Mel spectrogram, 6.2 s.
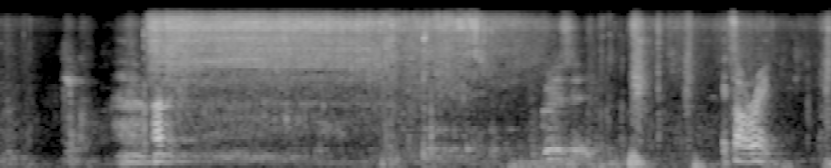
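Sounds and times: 
speech: 0.9s - 1.5s, 4.1s - 4.6s, 5.4s - 5.9s
water gushing from a tap: 1.1s - 4.1s.

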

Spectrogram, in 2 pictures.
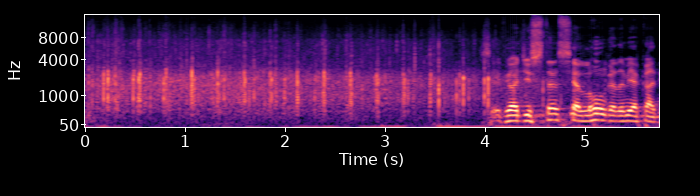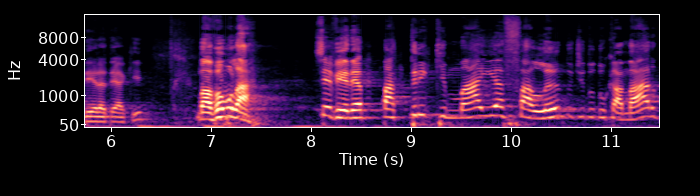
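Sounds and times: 
audience applause: 0.0s - 5.1s
speech: 4.0s - 11.4s.

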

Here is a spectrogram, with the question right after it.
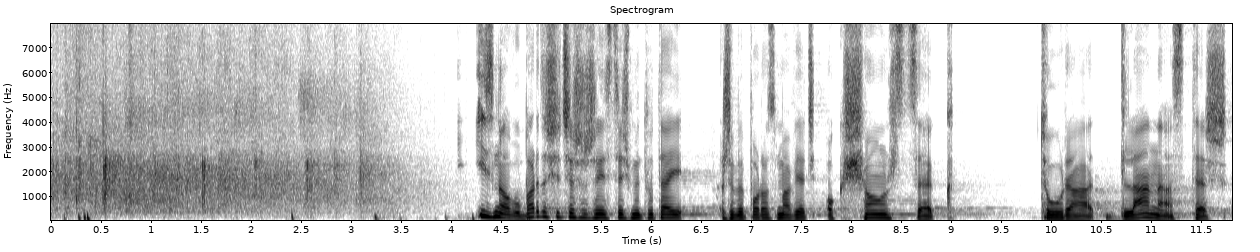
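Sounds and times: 
audience applause: 0.0s - 3.8s
speech: 2.4s - 2.7s, 4.2s - 9.1s, 9.9s - 11.8s.

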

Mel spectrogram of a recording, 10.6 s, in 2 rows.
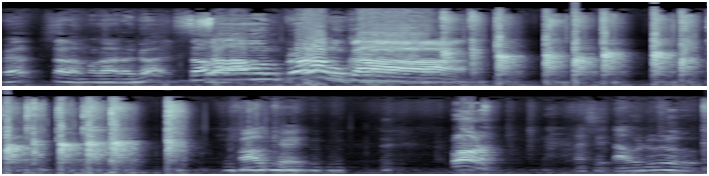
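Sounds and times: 
speech: 0.0s - 3.8s, 9.8s - 10.5s
scout clap, tepuk pramuka rhythmic hand clapping: 3.2s - 6.8s.

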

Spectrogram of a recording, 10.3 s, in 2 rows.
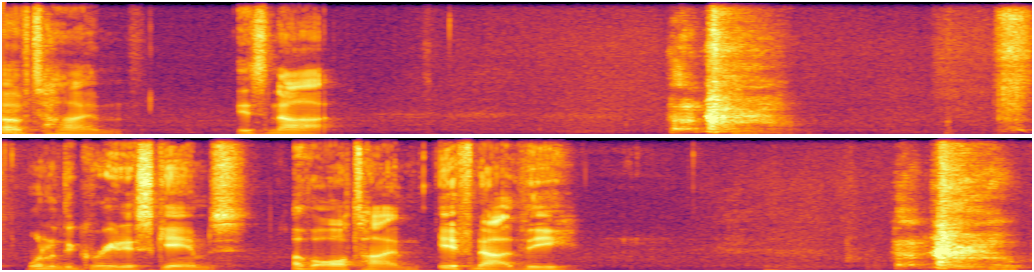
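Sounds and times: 
speech: 0.0s - 1.7s, 3.3s - 3.6s, 5.3s - 8.1s
person sneezing: 3.4s - 4.0s, 5.0s - 5.2s, 9.6s - 10.2s.

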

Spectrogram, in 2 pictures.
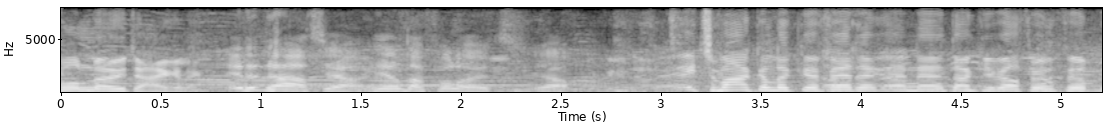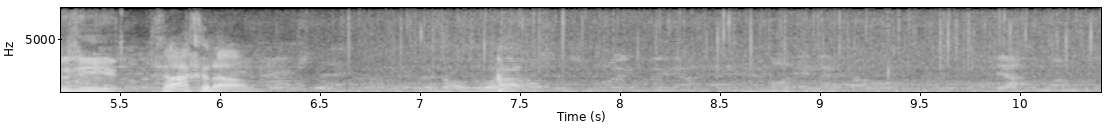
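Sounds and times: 
speech: 0.0s - 6.3s, 7.2s - 7.7s
faint indistinct voices: 0.0s - 10.4s
eggs frying in a pan: 5.2s - 10.4s.

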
